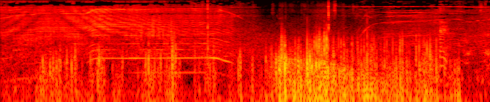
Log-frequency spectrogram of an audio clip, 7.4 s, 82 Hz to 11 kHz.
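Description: A fast 20 amp RC jet aircraft makes a low pass in the wind, its turbine whine rising and sweeping past with a strong rushing roar and wind noise, while someone talks excitedly.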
